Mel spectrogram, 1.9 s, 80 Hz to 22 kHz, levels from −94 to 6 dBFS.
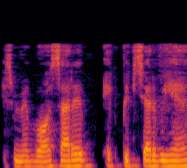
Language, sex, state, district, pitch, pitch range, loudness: Hindi, male, Bihar, East Champaran, 130 Hz, 125-135 Hz, -20 LUFS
